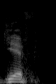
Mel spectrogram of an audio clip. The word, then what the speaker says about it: GIF: People who think it's it's actually pronounced GIF, you're like, "No, it's GIF. It's GIF." No, it's a GIF. Stands for graphics. The G in GIF stands for graphics.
